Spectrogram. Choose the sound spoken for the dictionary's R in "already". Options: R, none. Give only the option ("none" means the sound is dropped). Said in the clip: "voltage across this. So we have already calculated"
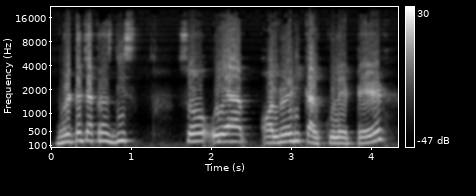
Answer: R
